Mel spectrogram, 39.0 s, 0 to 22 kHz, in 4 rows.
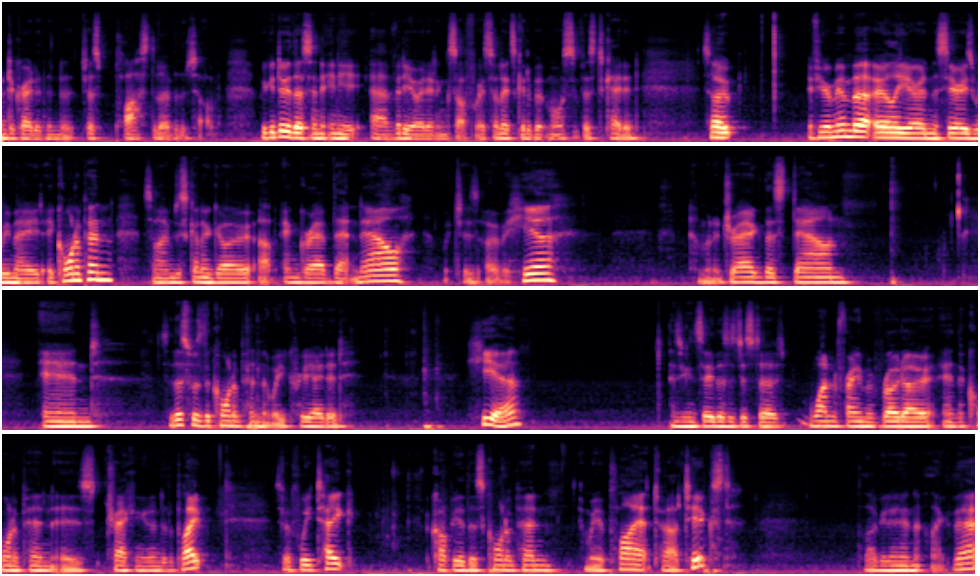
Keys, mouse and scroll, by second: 3.8 click, 6.9 click, 11.4 click, 11.8-12.7 scroll, 12.7 click, 12.7 scroll, 13.9 click, 14.5 click, 14.6 scroll, 15.4 click, 15.7 middle click, 16.5 click, 16.8 middle click, 17.3 middle click, 17.9 click, 18.3 click, 18.3 middle click, 18.7 click, 18.8-19.4 scroll, 20.0 click, 21.2 middle click, 21.2 click, 21.4 scroll, 21.6 click, 21.9 1, 22.9 scroll, 23.1 click, 23.4 click, 23.7 click, 23.7 1, 24.8 click, 32.1 click, 32.7 click, 33.5 click, 34.1 ctrl+c, 34.5 middle click, 34.9 middle click, 35.7 click, 36.3 ctrl+v, 36.9 click, 37.7 click, 38.3 click, 38.8 scroll, 38.9 click.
